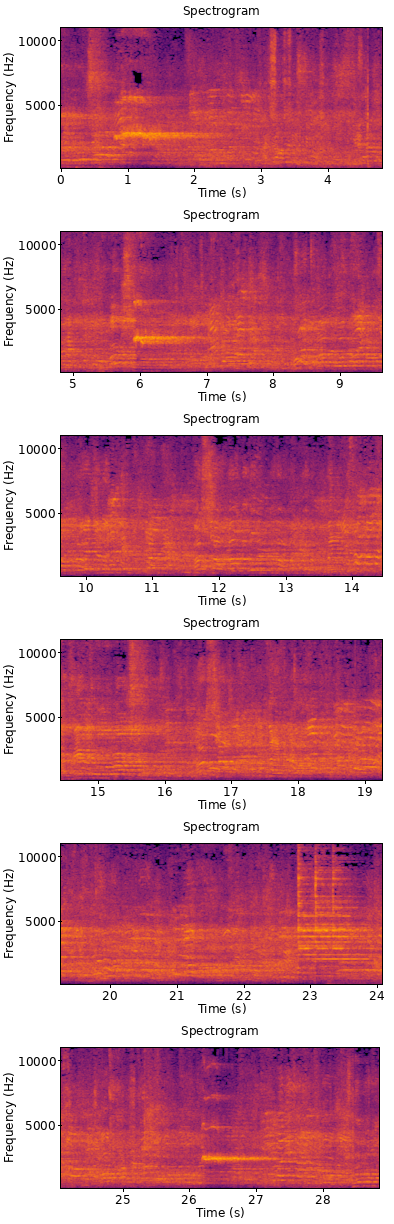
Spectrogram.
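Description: A crowd of men and children chatters in an indoor hall.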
